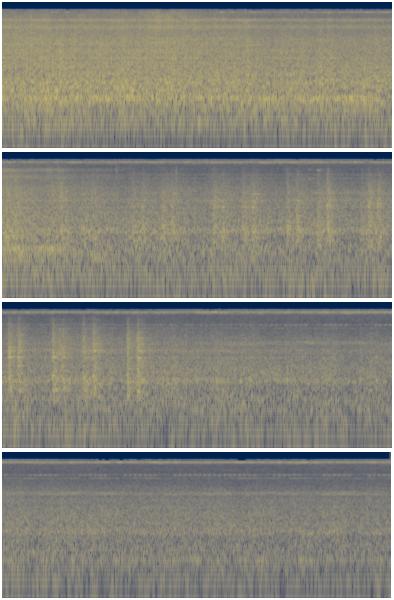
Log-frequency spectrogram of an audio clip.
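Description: Freight train of Pertamina fuel tank wagons rolling past on steel rails: a loud, dense rumble at first that fades steadily as the train moves away, with a quick run of wheel clacks over rail joints from about five to nine seconds in.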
